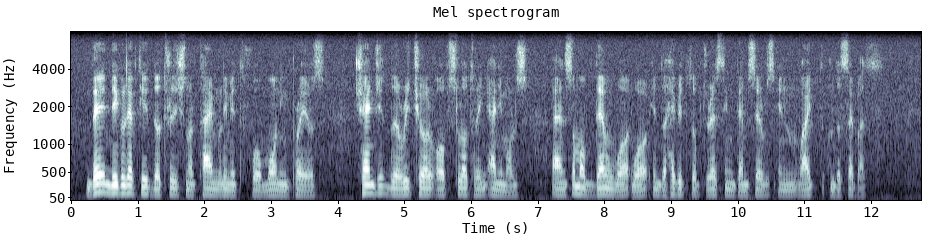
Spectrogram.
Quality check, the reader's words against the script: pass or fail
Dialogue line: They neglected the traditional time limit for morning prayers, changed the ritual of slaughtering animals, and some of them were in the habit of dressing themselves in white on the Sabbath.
fail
